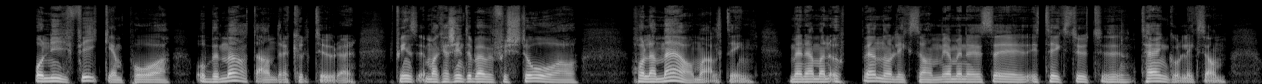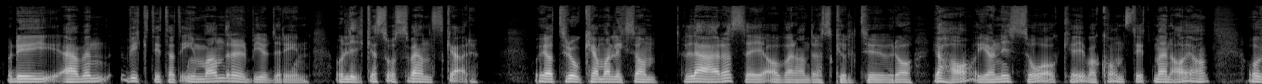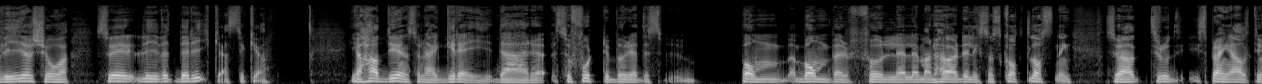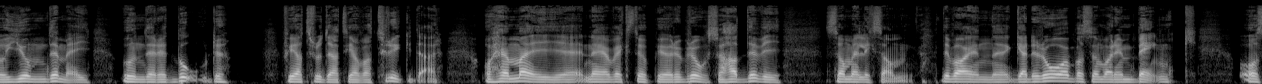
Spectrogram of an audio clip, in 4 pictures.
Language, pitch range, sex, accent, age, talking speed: Swedish, 110-130 Hz, male, native, 30-49, 170 wpm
